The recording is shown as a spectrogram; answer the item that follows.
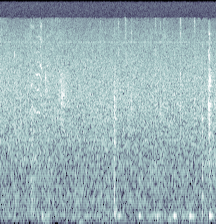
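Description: Near silence, with a few faint, scattered ticks from a whip-finish tool being worked on the thread at the fly's head.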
